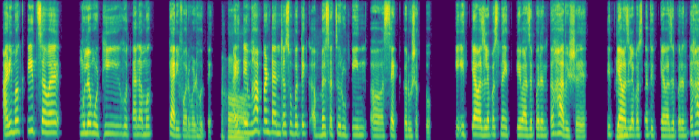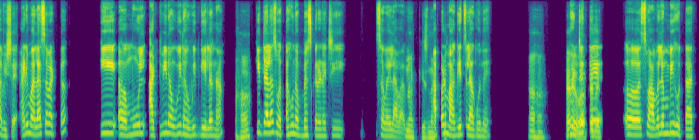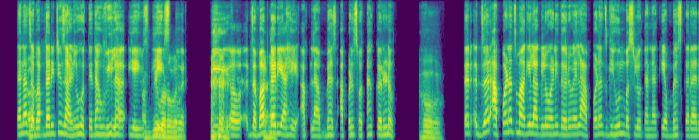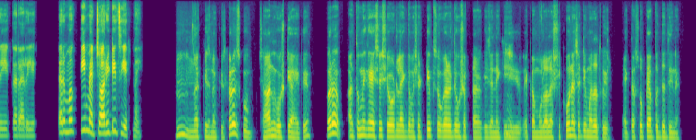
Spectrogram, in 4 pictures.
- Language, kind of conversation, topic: Marathi, podcast, मुलांच्या अभ्यासासाठी रोजचे नियम काय असावेत?
- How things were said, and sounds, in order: in English: "कॅरी फॉरवर्ड"; in English: "रूटीन"; other background noise; other noise; tapping; chuckle; chuckle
